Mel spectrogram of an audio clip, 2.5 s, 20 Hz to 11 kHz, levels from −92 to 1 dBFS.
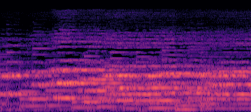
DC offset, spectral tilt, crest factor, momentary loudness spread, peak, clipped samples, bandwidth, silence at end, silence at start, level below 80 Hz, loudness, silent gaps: under 0.1%; -6.5 dB/octave; 14 dB; 4 LU; -20 dBFS; under 0.1%; 8.4 kHz; 0 s; 0 s; -70 dBFS; -32 LUFS; none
